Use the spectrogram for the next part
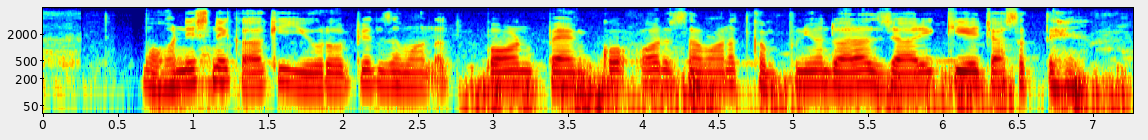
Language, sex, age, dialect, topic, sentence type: Hindi, male, 25-30, Garhwali, banking, statement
